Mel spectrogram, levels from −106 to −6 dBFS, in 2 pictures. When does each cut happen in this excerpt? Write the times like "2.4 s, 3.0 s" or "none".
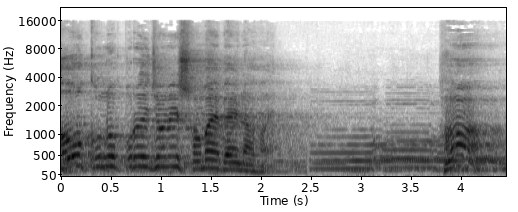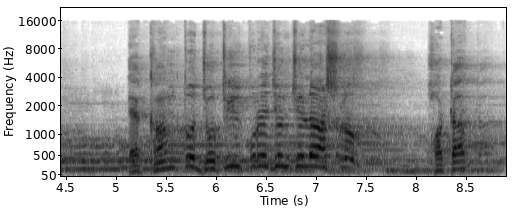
none

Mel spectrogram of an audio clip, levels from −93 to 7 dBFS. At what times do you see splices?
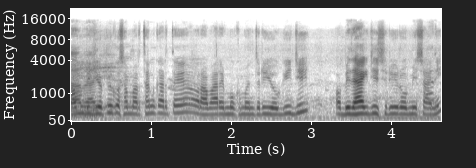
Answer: none

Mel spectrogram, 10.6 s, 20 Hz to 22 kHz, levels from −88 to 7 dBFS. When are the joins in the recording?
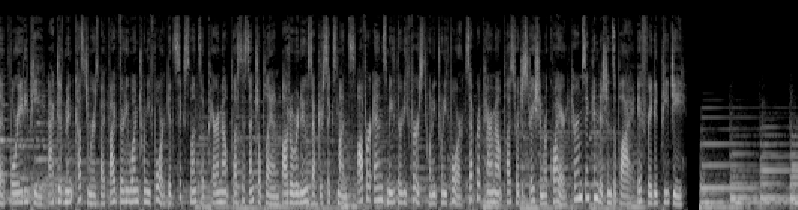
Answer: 9.2 s

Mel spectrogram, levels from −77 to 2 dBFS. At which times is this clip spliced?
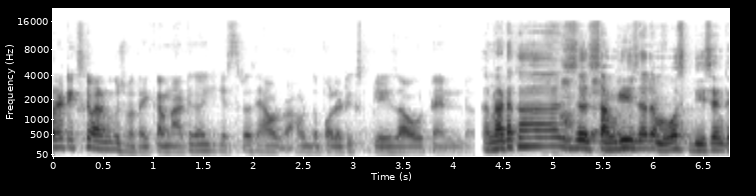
none

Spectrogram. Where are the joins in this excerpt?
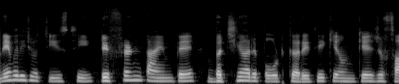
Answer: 0.9 s, 2.0 s

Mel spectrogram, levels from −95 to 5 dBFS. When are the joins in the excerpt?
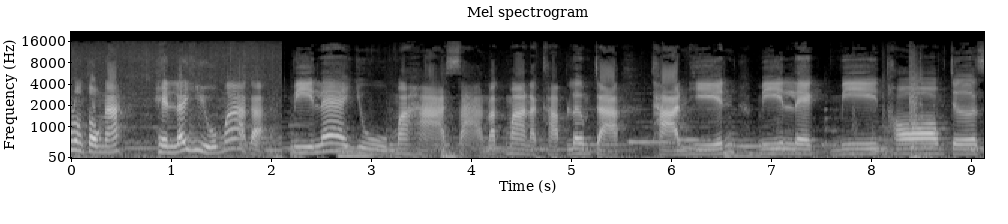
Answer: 2.1 s

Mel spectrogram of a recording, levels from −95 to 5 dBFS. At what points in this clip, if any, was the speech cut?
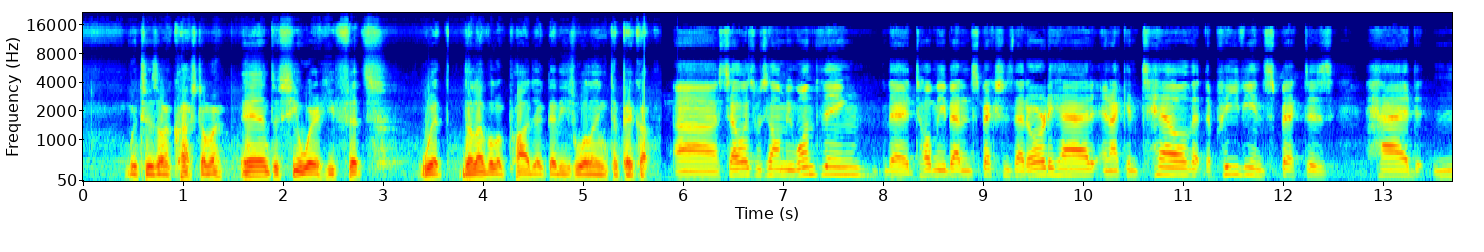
1.5 s, 3.7 s, 5.8 s

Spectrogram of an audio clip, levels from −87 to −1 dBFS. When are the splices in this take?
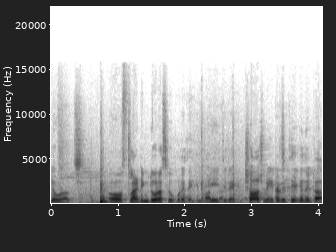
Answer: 2.9 s

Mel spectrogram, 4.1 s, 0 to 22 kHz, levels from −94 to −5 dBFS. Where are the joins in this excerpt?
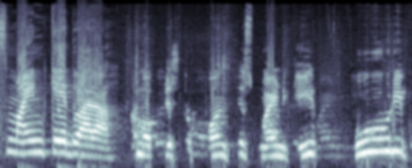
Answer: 1.2 s

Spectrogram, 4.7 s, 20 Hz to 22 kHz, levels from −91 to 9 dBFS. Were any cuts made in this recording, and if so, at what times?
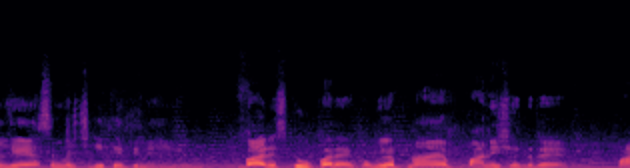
1.8 s

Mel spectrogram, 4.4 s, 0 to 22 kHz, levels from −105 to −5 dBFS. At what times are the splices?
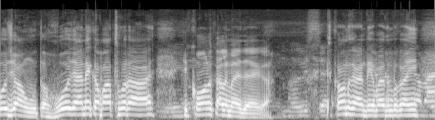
3.3 s

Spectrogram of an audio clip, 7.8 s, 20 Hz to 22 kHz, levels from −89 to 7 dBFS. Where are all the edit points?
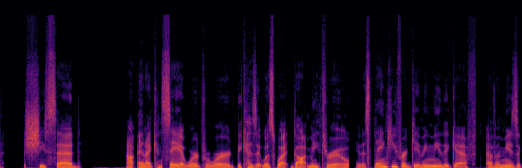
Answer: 5.3 s

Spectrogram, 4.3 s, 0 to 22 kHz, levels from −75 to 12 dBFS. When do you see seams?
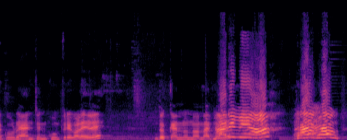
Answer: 2.7 s

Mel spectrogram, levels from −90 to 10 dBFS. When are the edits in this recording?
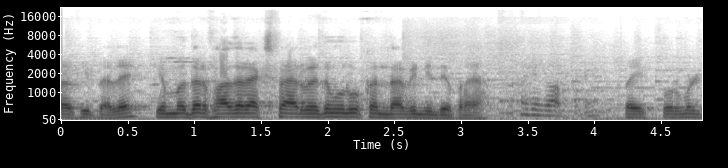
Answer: none

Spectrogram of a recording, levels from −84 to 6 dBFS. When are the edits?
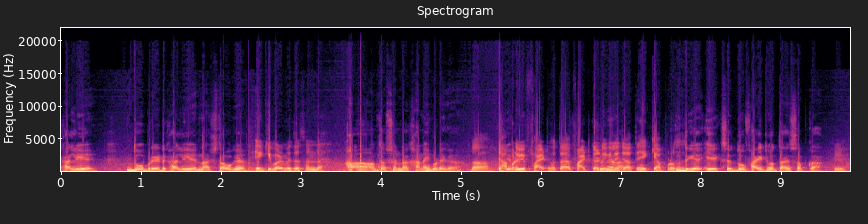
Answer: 5.4 s

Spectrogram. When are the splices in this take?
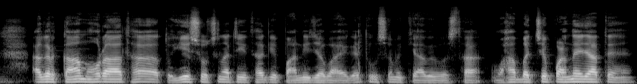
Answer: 4.9 s

